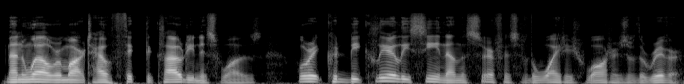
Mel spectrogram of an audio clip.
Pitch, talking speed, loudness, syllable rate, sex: 100 Hz, 200 wpm, -22 LUFS, 5.4 syllables/s, male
